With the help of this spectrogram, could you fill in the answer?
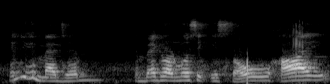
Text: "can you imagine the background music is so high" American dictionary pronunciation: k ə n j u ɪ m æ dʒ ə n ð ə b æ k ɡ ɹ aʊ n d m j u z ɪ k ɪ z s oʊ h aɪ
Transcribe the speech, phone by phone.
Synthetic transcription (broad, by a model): k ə n j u ɪ m æ dʒ ə n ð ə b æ ɡ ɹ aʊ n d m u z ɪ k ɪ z s oʊ h aɪ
